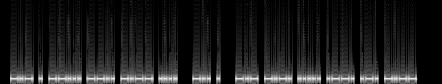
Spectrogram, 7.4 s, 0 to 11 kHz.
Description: Morse code, heard as a keyed tone, about 30 wpm, 700 Hz. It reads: KE7ZYH DE KC5PRY
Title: USA Callsign DE Callsign - 6 Characters - 30wpm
